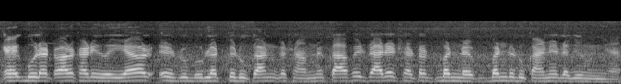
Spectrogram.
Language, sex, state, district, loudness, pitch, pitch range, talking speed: Hindi, male, Madhya Pradesh, Katni, -16 LUFS, 165 Hz, 155-170 Hz, 220 wpm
